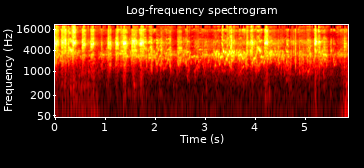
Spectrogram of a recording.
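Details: Several pet budgerigars keep up a steady stream of squeaky, scratchy chirps and piping notes, rhythmic bursts of bright high calls repeating through the sequence.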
